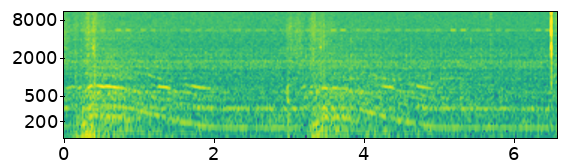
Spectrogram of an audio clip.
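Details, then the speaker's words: 2010 Audi Q5 3.2 V6 direct injection, about 135,000 miles, warm idle after CRC intake valve and turbo cleaner treatment and 10–15 minute highway drive; steady even low hum, rock-solid idle with no skips; normal. "everything feels really nice smooth power was good smooth nice shifting trance i love this transmission it's awesome engine is running beautifully look at that idle rock solid"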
